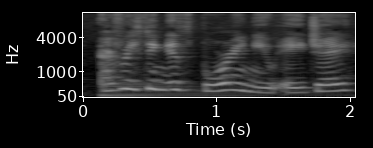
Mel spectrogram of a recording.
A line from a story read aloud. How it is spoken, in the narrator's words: said sadly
